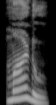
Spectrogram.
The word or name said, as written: ಮಾಡು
